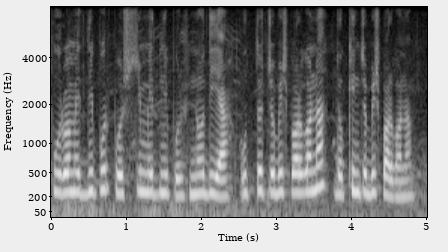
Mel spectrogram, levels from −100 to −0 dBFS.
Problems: none marked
